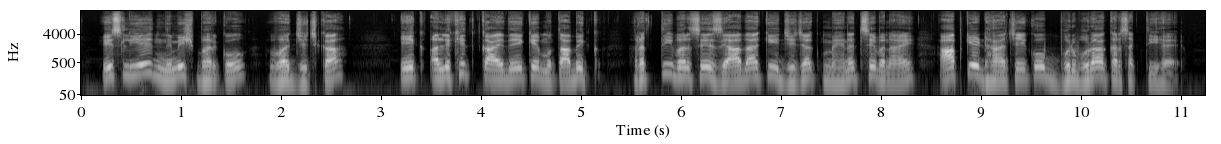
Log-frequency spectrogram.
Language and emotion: Hindi, neutral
